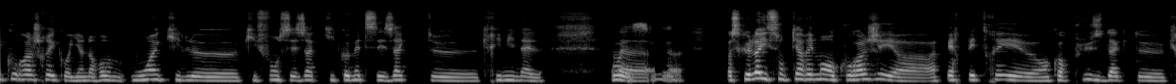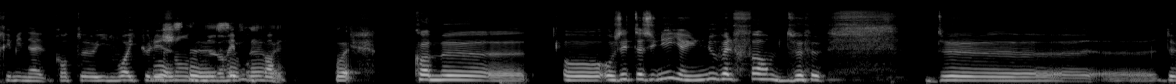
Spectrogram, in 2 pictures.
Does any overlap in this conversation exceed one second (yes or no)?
yes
